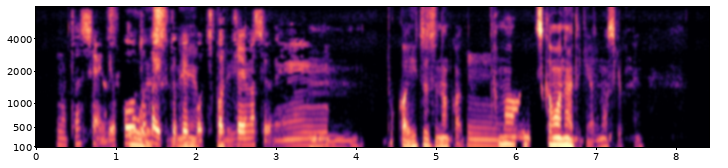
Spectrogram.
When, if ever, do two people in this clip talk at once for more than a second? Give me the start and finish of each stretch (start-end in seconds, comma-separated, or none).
1.1-2.6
